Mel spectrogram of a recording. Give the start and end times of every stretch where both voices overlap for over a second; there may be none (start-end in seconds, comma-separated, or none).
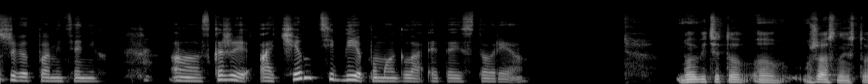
none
